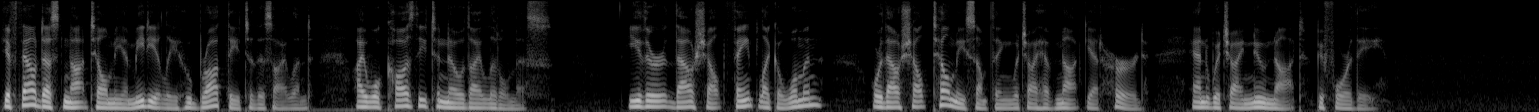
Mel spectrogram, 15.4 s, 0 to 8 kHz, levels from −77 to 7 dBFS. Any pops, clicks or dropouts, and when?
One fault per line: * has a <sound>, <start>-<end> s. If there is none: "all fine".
all fine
